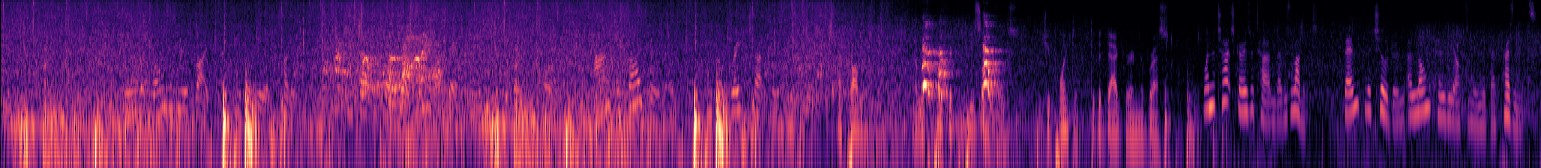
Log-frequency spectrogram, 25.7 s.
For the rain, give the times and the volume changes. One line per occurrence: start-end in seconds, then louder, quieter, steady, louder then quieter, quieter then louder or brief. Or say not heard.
0.0-25.6 quieter.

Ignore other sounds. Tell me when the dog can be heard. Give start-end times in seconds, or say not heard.
5.3-7.5, 15.3-16.8.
